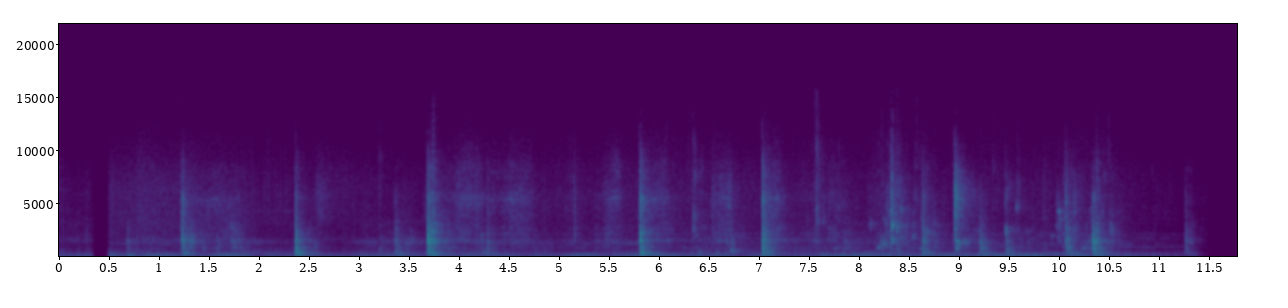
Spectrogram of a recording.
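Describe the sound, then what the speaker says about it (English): A spoon stirs yeast into beer wort in a plastic fermentation bucket, giving a series of irregular knocks and scrapes against the sides amid soft liquid swishing, close and moderately loud. "we can start gently stirring in the yeast into the wort"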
